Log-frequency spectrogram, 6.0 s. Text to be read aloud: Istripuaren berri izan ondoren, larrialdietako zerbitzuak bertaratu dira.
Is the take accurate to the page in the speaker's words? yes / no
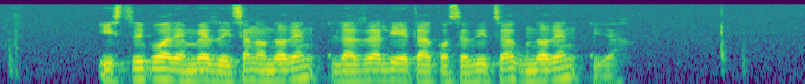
no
